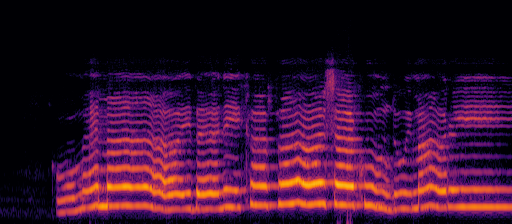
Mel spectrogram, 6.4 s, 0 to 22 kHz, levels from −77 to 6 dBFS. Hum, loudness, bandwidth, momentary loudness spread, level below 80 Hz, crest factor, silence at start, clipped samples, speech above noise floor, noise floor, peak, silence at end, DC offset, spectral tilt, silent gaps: none; -16 LUFS; 7.6 kHz; 10 LU; -72 dBFS; 14 dB; 0.7 s; under 0.1%; 47 dB; -63 dBFS; -2 dBFS; 0 s; under 0.1%; -4 dB/octave; none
